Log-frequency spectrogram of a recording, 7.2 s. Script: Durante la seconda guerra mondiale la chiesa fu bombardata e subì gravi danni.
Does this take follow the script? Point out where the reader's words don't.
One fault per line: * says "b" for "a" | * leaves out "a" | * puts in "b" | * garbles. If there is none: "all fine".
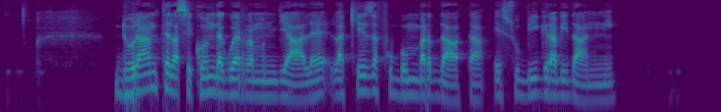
all fine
